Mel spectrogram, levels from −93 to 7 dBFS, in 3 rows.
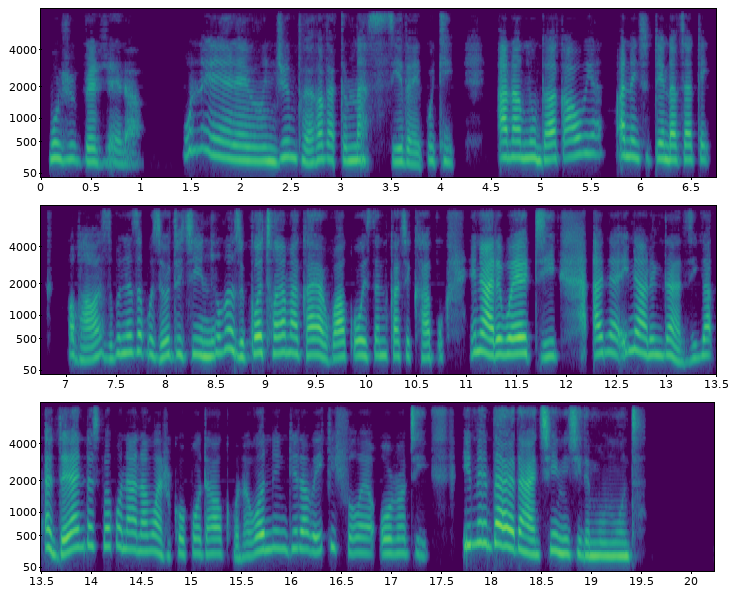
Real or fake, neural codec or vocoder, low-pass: fake; codec, 16 kHz, 0.5 kbps, FunCodec, trained on LibriTTS, 25 frames a second; 7.2 kHz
